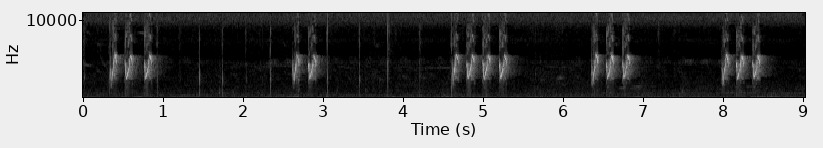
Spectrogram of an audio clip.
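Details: Prinia singing a ciblek-style song recorded as a master track for training birds: evenly spaced bursts of three or four bright, rapid chip notes about every two seconds over a constant high-pitched hum.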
